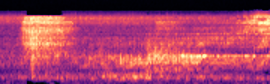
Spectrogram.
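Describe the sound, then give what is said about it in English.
A man breathes in through his nose and out through his mouth as a relaxation technique. A stronger rush of air comes first, followed by a longer, steady, softer airy hiss. “he literally just inhaled from his nose and exhaled from his mouth.”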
